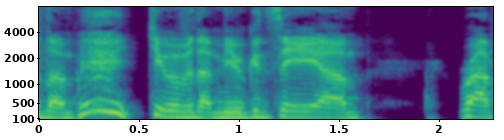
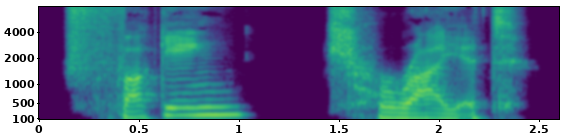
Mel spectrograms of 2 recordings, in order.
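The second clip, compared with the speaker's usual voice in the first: combative delivery, slowed down. A game narrator voices Rachel stepping in to stare down a player: combative dare. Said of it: "more like a fighting try it".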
